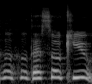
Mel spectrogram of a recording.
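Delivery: put-on giggling, very high-pitched voice. Retelling how she reacts to an animated pig video; imitating a giggle. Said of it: "she like giggles like".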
